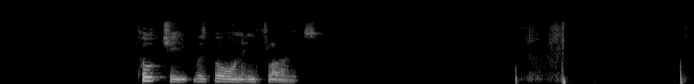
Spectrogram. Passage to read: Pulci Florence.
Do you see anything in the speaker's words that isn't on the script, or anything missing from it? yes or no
yes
